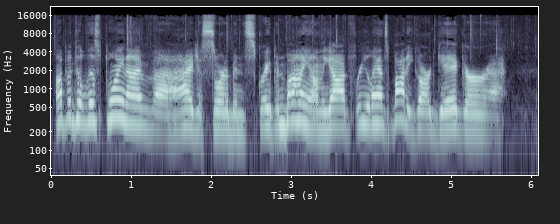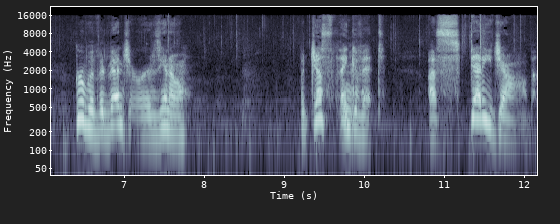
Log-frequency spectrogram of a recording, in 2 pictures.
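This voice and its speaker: A woman playing a tough but awkward, affectionate young orc woman in an intimate roleplay audio drama, talking in a folksy, halting way. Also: medium pitch, animated, dry recording. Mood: excited, proud. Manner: folksy, halting tough-girl talk with small chuckles.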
